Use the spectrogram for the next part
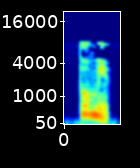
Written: tumit

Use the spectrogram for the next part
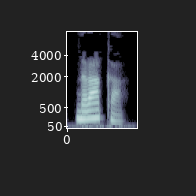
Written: neraka

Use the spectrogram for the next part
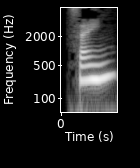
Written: saing

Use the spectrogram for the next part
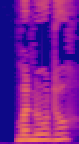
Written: menuduh

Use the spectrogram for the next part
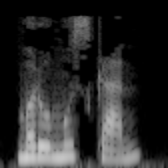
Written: merumuskan

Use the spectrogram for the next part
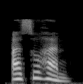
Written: asuhan

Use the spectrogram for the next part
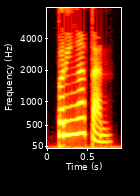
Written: peringatan

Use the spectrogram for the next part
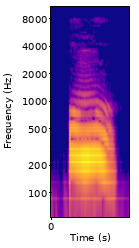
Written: ungu

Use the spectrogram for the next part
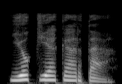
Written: Yogyakarta

